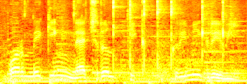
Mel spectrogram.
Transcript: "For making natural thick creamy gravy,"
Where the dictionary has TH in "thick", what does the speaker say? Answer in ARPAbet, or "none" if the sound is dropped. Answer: T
